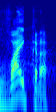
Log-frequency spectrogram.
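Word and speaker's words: ויקרא: A pronúncia é alguma coisa como vaikra, em hebraico, mas, enfim, né, é a primeira palavra, literalmente, aí do texto.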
